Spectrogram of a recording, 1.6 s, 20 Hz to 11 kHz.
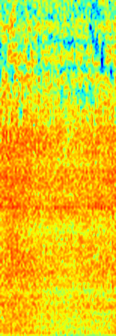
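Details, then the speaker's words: Yamaha Fino 125 FI scooter, rough and down on power until warm: revving single sounds harsh and clattery with delayed throttle response; head removal found loose valve adjustment, excess clearance blamed on oil. "Nah, ini setelah kita bongkar kop headnya, kita ngelihat ini ada bagian setelan klep yang kendor nih."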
